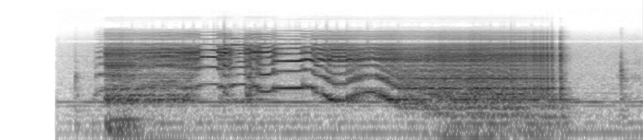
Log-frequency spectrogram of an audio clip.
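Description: A horror sound effect: a sinister laugh that wavers and slides down in pitch over a dense drone, cutting off sharply about seven seconds in.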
